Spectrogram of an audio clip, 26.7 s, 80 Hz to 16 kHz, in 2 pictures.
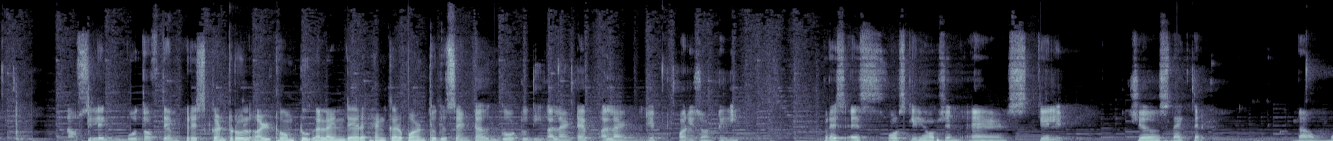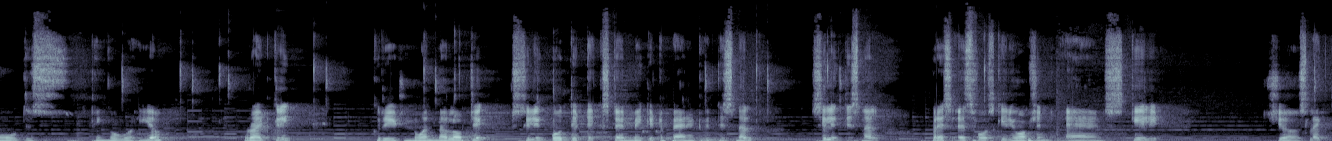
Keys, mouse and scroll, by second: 0.0 click, 0.8 ctrl+a, 4.1 ctrl+alt+Home, 5.5 click, 8.1 s, 9.0-12.5 drag, 12.5 v, 13.0-15.1 drag, 15.5 right click, 16.4 click, 18.7 ctrl+a, 19.4-20.9 drag, 22.5 s, 23.1-26.6 drag.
